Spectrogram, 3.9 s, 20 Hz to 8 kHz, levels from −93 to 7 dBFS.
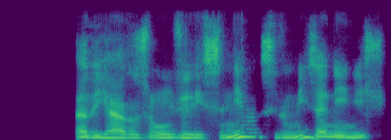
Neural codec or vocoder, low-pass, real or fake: autoencoder, 48 kHz, 32 numbers a frame, DAC-VAE, trained on Japanese speech; 7.2 kHz; fake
